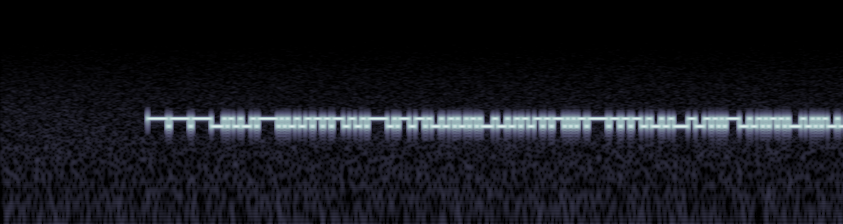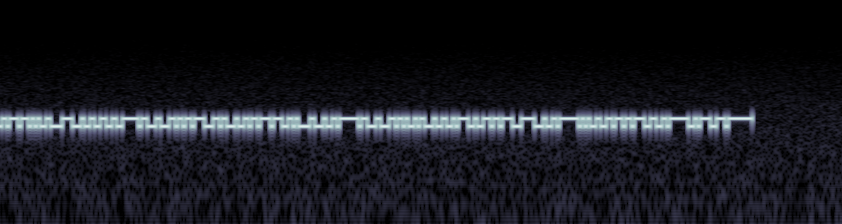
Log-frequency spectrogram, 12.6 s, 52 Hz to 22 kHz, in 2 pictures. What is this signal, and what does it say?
RTTY (45.45 baud, 170 Hz shift), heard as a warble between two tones, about 810 Hz centre. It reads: SP8GC DE W6QU TNX FER QSO IVAN, 73 AND GL. SP8GC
